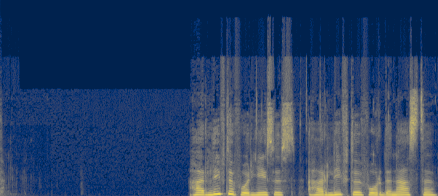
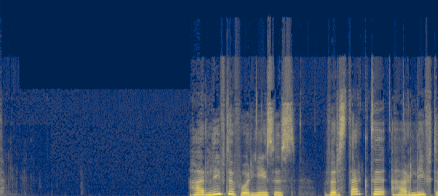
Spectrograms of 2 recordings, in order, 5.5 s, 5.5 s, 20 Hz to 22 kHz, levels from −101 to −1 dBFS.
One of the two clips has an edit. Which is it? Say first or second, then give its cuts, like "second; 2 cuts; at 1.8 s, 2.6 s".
first; 1 cut; at 3.8 s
